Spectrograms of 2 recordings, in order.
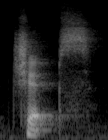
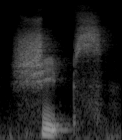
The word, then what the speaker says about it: chips: Le mot d'aujourd'hui, c'est chips. Ce n'est pas sheeps. Parce que sheep, ça veut dire mouton en anglais.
